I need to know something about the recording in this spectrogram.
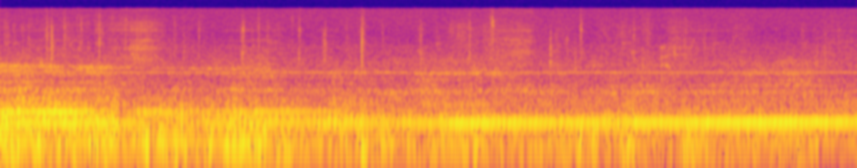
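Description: Piston engine and propeller of an aerobatic aircraft in flight overhead, a steady drone that holds one pitch.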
